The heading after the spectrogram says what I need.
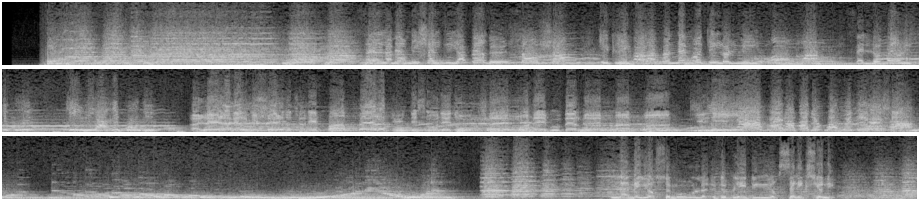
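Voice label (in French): spot, spots radio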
